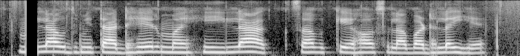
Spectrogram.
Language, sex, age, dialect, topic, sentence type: Magahi, female, 56-60, Central/Standard, banking, statement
